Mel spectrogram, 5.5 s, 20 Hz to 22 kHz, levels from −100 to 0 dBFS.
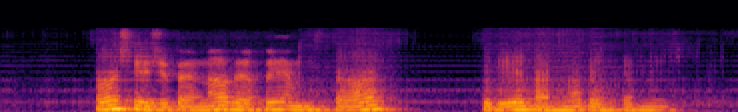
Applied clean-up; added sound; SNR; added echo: neural separator model SepFormer DNS4.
